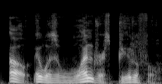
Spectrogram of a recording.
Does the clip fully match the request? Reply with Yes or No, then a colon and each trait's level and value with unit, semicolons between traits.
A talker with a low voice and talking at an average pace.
Yes: low, 100 Hz; average, 185 wpm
